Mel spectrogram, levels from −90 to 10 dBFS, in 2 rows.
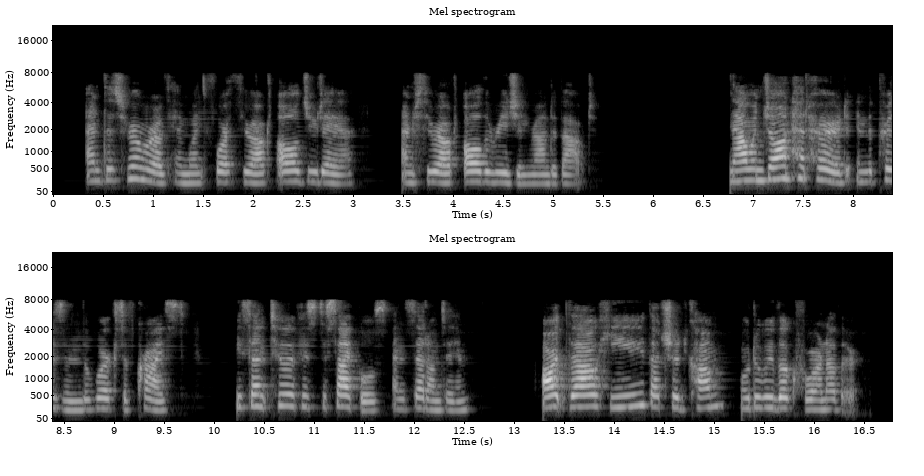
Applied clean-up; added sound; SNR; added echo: neural mask model DeepFilterNet 3.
